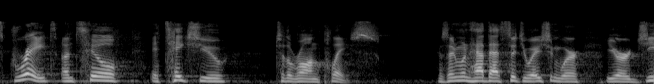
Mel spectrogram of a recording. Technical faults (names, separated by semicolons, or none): none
